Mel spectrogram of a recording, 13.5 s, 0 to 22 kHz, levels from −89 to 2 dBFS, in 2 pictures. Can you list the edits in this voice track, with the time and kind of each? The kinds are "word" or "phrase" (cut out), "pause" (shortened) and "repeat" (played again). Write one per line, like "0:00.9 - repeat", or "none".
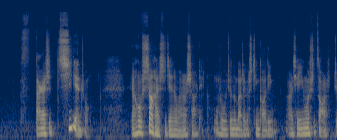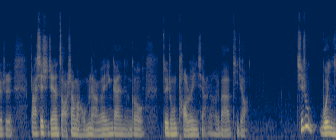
none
